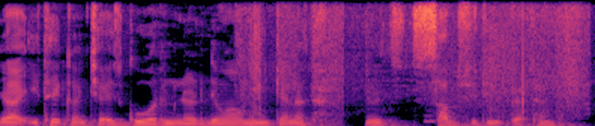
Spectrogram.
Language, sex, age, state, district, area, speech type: Kashmiri, male, 45-60, Jammu and Kashmir, Baramulla, rural, spontaneous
